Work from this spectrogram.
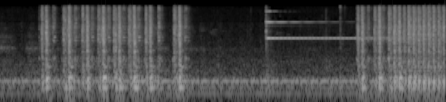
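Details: IBM Selectric typewriter after adjusting the out-of-place latch trigger plate that caused return, index and backspace to trip by themselves: rapid clacking keystrokes, bell ding and smooth carriage return; cycles cleanly without self-triggering.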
